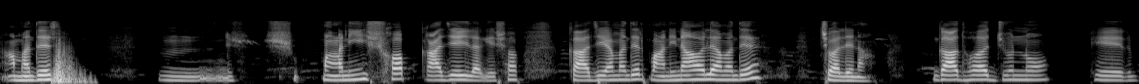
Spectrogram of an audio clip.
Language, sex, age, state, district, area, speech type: Bengali, female, 30-45, West Bengal, Dakshin Dinajpur, urban, spontaneous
